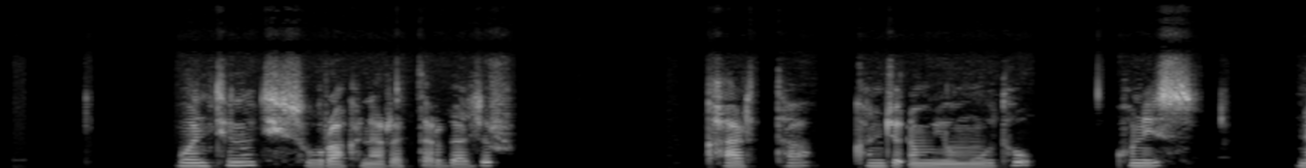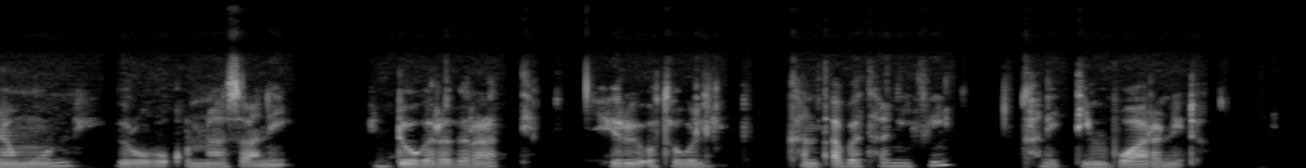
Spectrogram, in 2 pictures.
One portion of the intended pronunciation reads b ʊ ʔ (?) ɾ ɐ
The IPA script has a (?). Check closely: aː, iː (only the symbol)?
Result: aː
